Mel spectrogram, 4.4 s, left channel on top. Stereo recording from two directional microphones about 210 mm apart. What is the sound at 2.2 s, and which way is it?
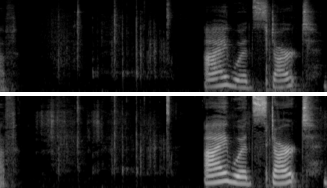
Speech, 50° right (ahead or behind).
